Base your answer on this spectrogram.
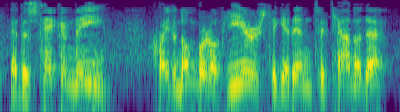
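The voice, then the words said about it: Noticeable accent, unrefined English. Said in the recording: “You'll have to work around the accent. I'm not as refined as the Reverend Cranston. I murder the English language”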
